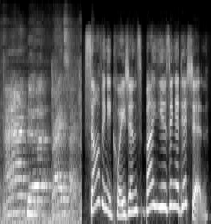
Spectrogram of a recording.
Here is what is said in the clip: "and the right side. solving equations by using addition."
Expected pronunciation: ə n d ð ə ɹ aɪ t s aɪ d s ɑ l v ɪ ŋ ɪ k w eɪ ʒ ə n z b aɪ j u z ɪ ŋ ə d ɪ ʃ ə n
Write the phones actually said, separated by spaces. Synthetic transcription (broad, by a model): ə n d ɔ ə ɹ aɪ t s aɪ s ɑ v ɪ ŋ ɪ k w eɪ ʒ ə n z b aɪ j u z ɪ ŋ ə d ɪ ʃ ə n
